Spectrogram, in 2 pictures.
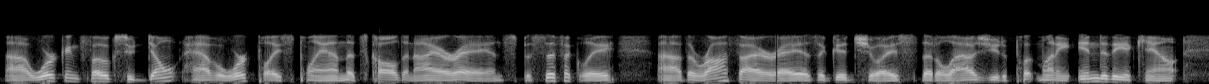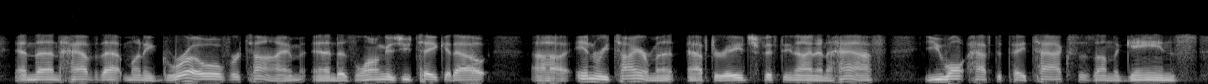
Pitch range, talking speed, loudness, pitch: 100-115 Hz, 165 wpm, -21 LUFS, 105 Hz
